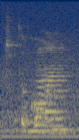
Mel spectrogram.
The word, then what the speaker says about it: Tucumán: Is that how you pronounce it? Tucumán.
